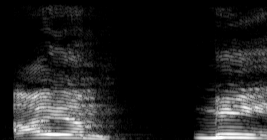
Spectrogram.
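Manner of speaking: high, slow proclamation; comically grand royal reply; young king answering. Acted. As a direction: announce yourself to the enemy.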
